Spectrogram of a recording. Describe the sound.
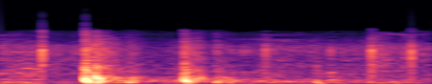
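Fireworks explode at the opening ceremony of a huge container port at the Caribbean entrance of Panama's canal: several sharp, loud bangs with uneven spacing, some louder than others.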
